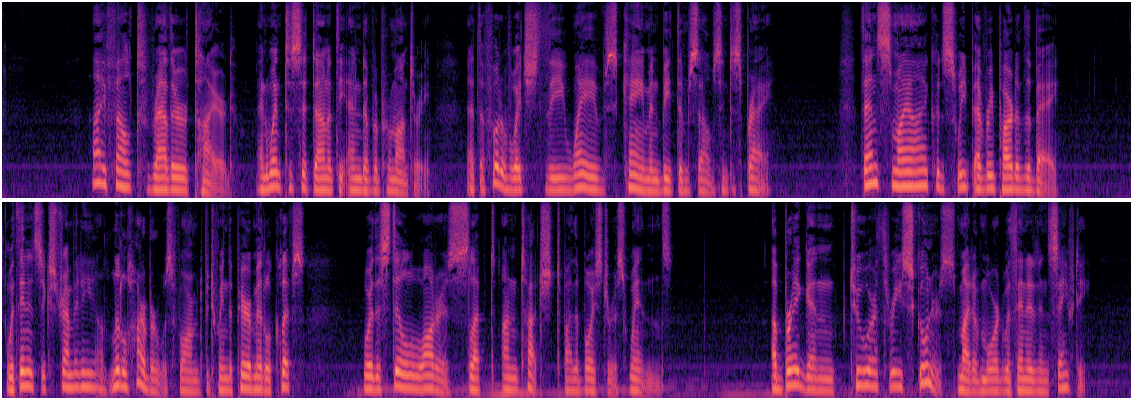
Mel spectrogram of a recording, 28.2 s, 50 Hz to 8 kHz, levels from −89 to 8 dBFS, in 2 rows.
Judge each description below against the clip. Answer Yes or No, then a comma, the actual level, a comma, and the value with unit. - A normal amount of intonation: Yes, average, 3.9 semitones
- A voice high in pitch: No, low, 135 Hz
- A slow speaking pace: No, average, 155 wpm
